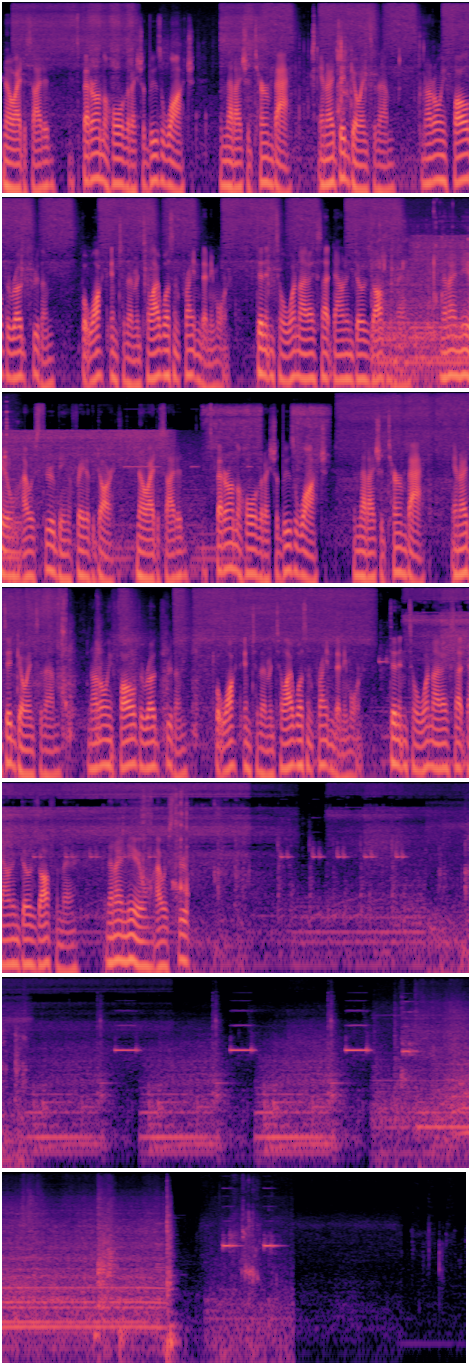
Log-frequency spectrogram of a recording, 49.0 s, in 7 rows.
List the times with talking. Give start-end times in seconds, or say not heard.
0.0-30.9.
